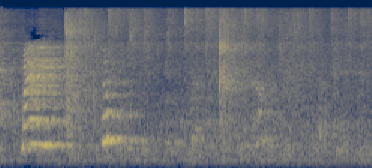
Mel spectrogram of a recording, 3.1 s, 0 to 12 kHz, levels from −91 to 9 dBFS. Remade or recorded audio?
recorded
